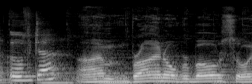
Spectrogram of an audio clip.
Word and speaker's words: Oovvda: We use the acronym and pronounce it Uvda, which is really spelled that way.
